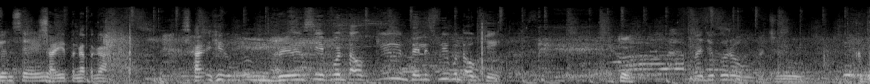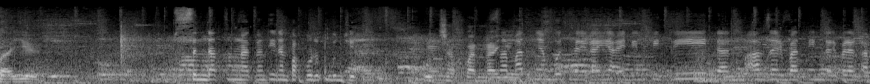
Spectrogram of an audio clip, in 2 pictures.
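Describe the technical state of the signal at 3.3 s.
Nothing is wrong with the signal at 3.3 s; the audio there is intact and plays without any audible fault.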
